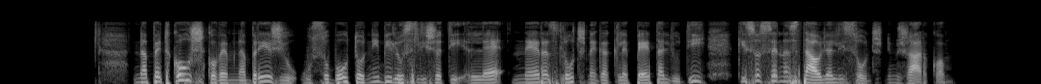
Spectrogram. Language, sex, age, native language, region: Slovenian, female, 30-49, Slovenian, Central Slovenia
